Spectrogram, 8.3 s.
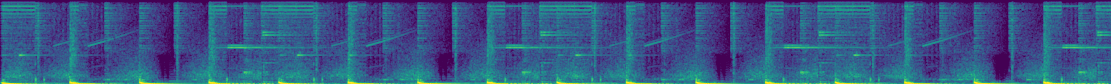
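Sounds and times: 
115 BPM synth stab loop: 0:00.0 - 0:08.3.

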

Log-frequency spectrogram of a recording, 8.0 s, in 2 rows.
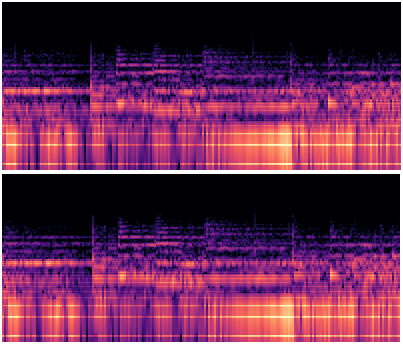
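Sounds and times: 
piano loop: 0:00.0 - 0:07.9.

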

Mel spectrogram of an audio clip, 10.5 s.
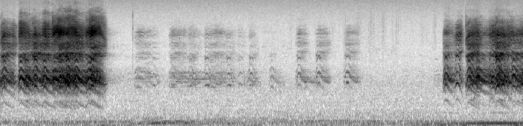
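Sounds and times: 
crows cawing: 0:00.0 - 0:07.2, 0:08.9 - 0:10.4.

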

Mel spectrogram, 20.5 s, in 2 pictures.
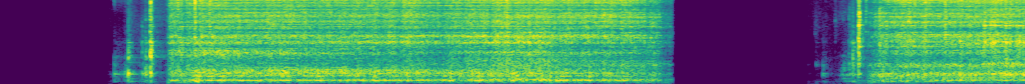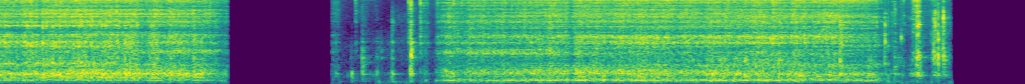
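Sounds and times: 
metal box sliding: 0:01.7 - 0:06.7, 0:08.6 - 0:12.6, 0:14.6 - 0:19.7.

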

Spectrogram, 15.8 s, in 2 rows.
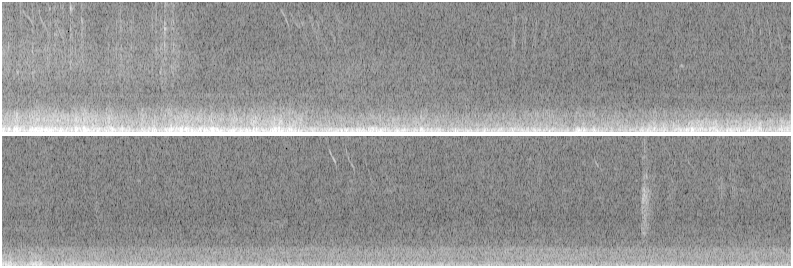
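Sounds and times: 
violent thunderstorm: 0:00.0 - 0:08.9.

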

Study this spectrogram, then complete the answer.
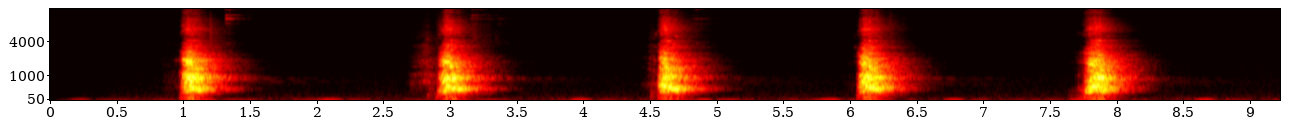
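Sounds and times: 
dog barking: 0:01.0 - 0:01.5, 0:02.8 - 0:03.4, 0:04.5 - 0:05.0, 0:06.0 - 0:06.6, 0:07.7 - 0:08.3.

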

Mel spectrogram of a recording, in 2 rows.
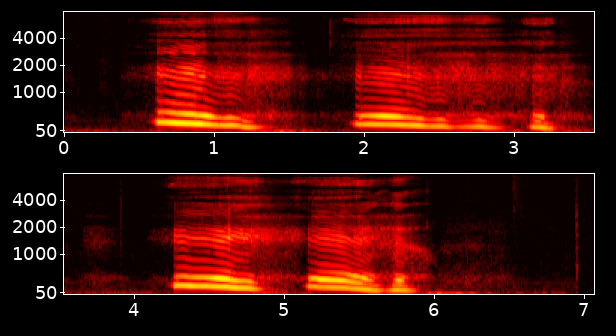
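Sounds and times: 
man yawning: 0:00.6 - 0:03.4, 0:04.3 - 0:06.0.

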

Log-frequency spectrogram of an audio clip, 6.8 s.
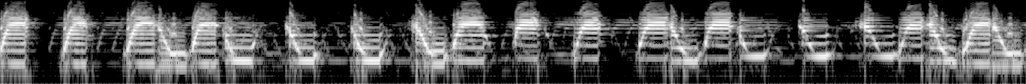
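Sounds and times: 
guitars: 0:00.0 - 0:06.8.

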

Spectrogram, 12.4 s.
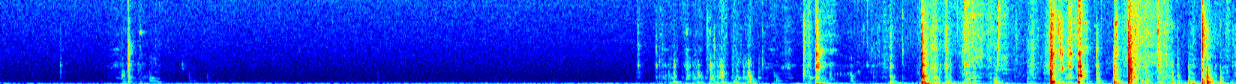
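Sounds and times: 
wooden ladder handling: 0:08.1 - 0:12.3.

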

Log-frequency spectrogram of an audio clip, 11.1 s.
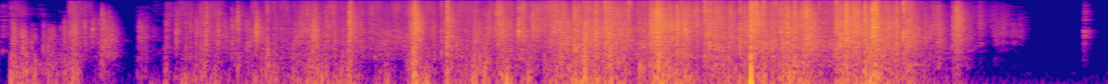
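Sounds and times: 
papers shuffling: 0:00.0 - 0:10.2.

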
